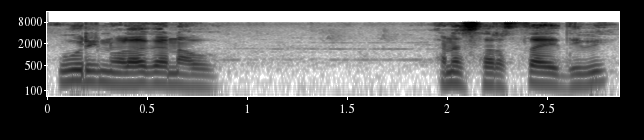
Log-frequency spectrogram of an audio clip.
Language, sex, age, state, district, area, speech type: Kannada, male, 45-60, Karnataka, Gadag, rural, spontaneous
